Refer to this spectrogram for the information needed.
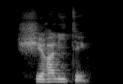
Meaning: chirality (a property of asymmetry important in several branches of science)
- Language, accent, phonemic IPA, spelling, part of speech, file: French, France, /ki.ʁa.li.te/, chiralité, noun, LL-Q150 (fra)-chiralité.wav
